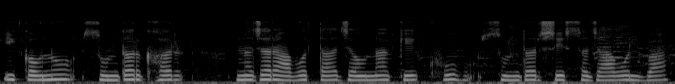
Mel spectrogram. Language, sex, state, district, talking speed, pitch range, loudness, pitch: Bhojpuri, female, Bihar, Gopalganj, 115 wpm, 200-215 Hz, -36 LUFS, 205 Hz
